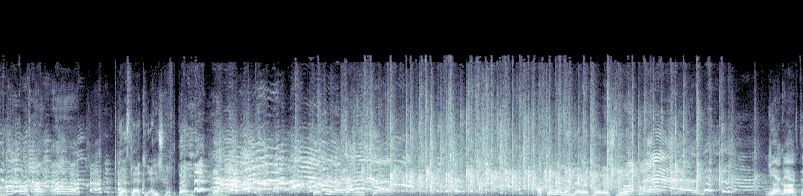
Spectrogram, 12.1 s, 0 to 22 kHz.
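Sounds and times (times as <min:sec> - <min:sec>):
people laughing: 0:00.0 - 0:11.5.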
